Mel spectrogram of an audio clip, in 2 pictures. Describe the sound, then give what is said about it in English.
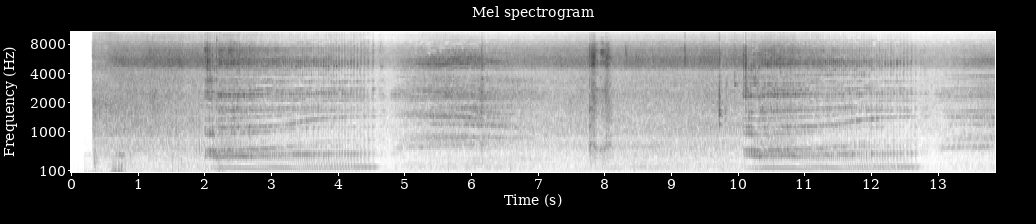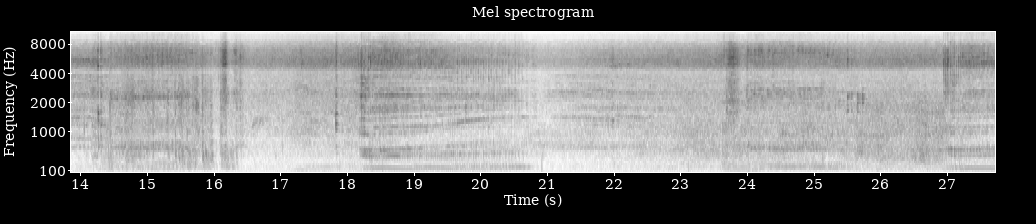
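A male alligator bellowing: a series of deep, throaty roars repeating every few seconds over a steady loud hiss, with no one speaking. “And it lets any other female alligators in the area know that that is the biggest, most sexy alligator.”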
